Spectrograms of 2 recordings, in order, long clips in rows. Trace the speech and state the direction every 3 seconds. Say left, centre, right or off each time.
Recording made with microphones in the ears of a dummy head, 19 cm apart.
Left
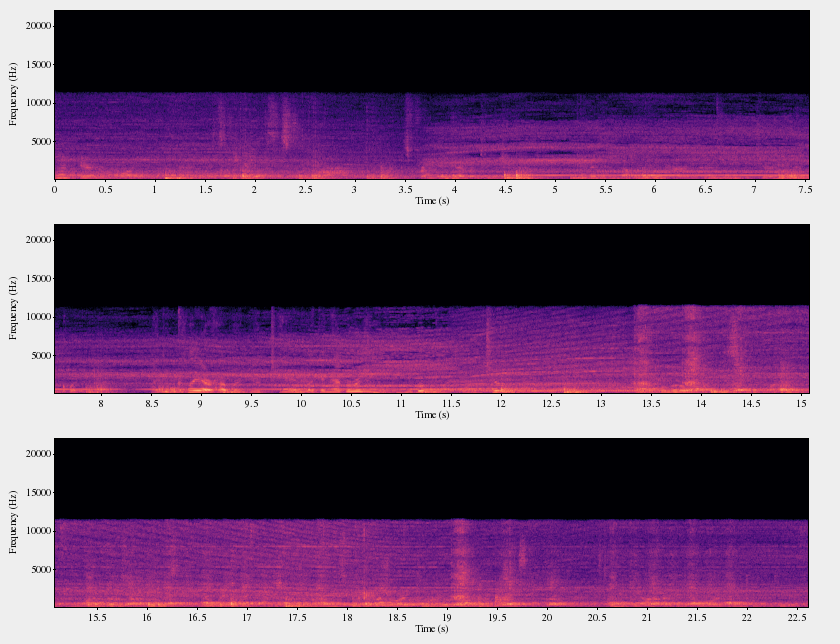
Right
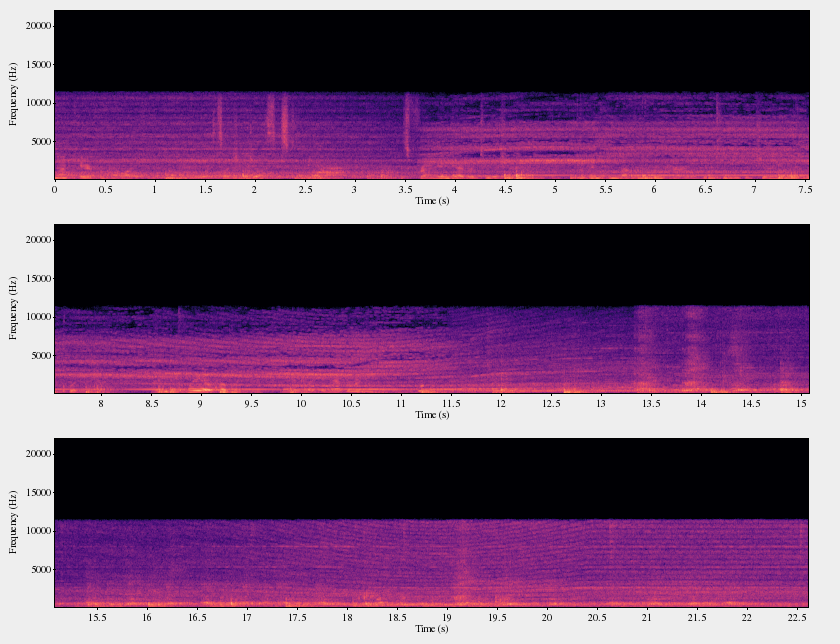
right, right, right, left, left, left, left, left.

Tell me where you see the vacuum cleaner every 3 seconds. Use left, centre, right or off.
right, right, right, right, left, left, right, right.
